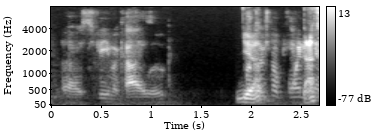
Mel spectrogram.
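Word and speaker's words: Svi Mykhailiuk: Yeah, Svi Mikhailuk is how you say his name.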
